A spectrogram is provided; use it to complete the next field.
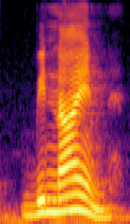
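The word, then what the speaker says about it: benign: बी इ एन आई जी एन बिनाइन। देखो दोनों चीजें लिखी हुई है। यह इसका प्रोन्सिएशन उच्चारण है और इसका मीनिंग है।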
